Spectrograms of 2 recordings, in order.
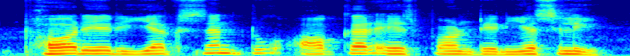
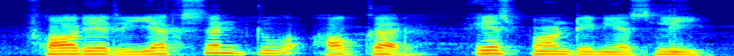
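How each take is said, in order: The two takes are said the same way.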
